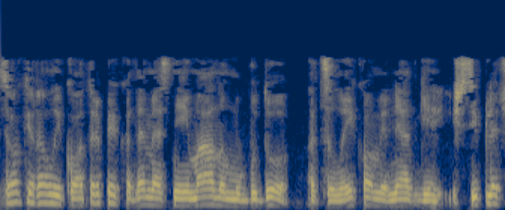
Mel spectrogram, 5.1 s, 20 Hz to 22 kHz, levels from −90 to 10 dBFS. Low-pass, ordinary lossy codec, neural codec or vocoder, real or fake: 7.2 kHz; MP3, 32 kbps; none; real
